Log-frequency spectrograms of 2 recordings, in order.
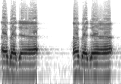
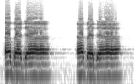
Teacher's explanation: عندما يقف على الألف في كلمة أبدا نقف عليه بمقدار حركتين، ولا نقف بهمزة في نهاية الألف · Shown in: second take · لا نقول أبدا أبدا، ماذا سمعتم الآن؟ · Term: بدون همزة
